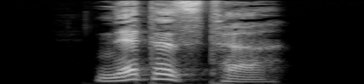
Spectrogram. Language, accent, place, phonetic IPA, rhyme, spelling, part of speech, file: German, Germany, Berlin, [ˈnɛtəstɐ], -ɛtəstɐ, nettester, adjective, De-nettester.ogg
- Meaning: inflection of nett: 1. strong/mixed nominative masculine singular superlative degree 2. strong genitive/dative feminine singular superlative degree 3. strong genitive plural superlative degree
